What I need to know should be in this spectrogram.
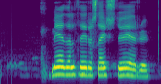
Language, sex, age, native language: Icelandic, male, 9, Icelandic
